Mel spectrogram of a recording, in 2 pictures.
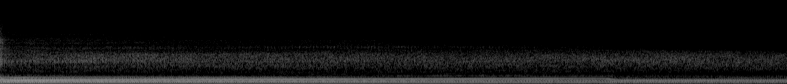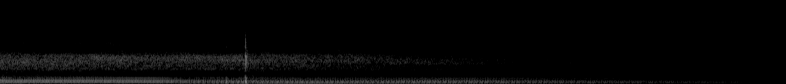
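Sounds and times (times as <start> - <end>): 
1982 Z28 driving away fast: 0.0 - 11.8.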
